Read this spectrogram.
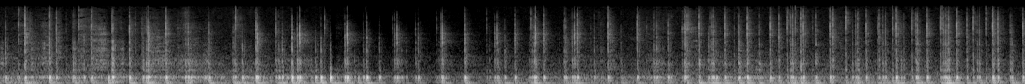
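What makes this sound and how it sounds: Long pink acrylic nails tap and scratch across a flat, solid white laminate tabletop, close to the surface, in a dense stream of quick clicks and scrapes that shifts between slower and faster pacing. A steady low tonal hum sits under the crisp, dry taps throughout.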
